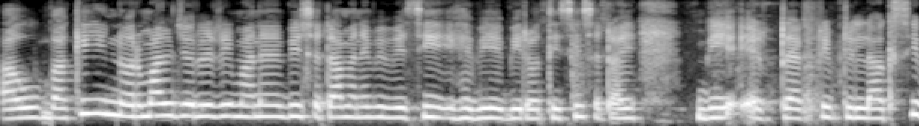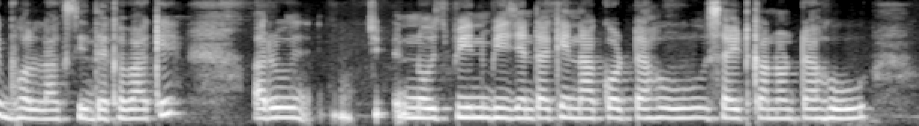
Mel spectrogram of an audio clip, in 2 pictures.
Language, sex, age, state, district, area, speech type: Odia, female, 18-30, Odisha, Bargarh, rural, spontaneous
